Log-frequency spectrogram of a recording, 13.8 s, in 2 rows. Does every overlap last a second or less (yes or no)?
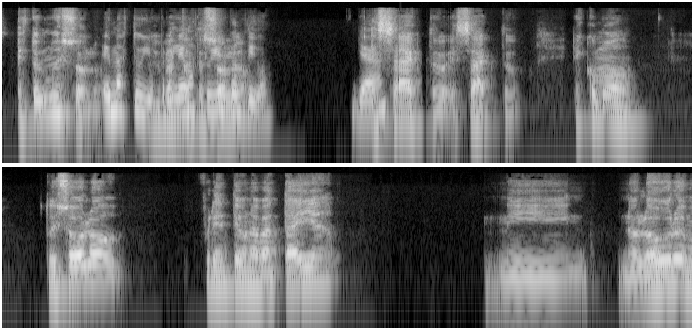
no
